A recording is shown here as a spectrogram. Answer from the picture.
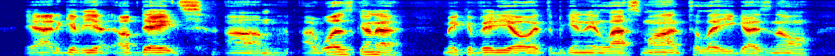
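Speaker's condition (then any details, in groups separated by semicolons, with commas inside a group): ALS; very slow voice, slowing a lot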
